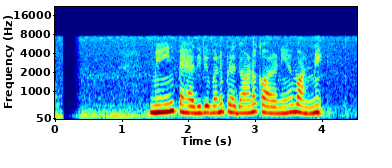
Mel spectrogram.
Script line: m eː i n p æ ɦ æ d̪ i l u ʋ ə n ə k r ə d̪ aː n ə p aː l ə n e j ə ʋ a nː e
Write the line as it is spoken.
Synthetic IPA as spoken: m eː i n p æ ɦ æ d̪ i l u ʋ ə n ə p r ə d̪ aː n ə k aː ɾ ə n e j ə ʋ a nː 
